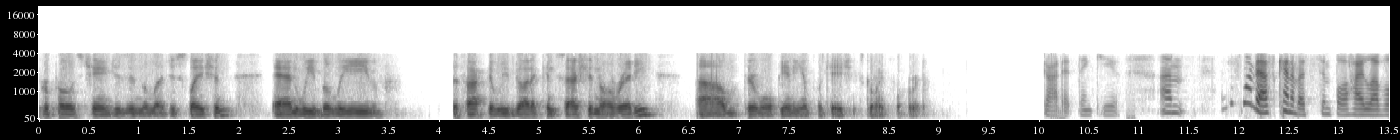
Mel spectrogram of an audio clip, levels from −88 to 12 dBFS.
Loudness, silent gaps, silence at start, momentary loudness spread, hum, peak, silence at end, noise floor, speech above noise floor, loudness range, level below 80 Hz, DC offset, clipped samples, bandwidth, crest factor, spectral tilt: -22 LUFS; 4.01-4.13 s, 9.21-10.04 s; 0 s; 17 LU; none; -4 dBFS; 0 s; under -90 dBFS; over 68 dB; 15 LU; -64 dBFS; under 0.1%; under 0.1%; 4.2 kHz; 20 dB; -6 dB/octave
